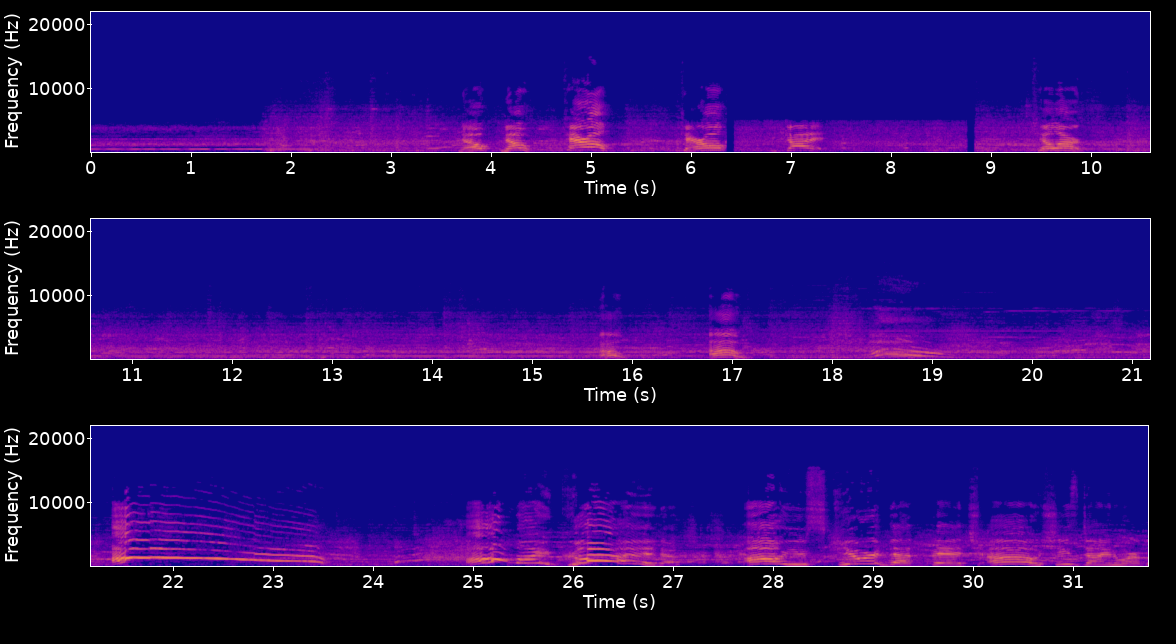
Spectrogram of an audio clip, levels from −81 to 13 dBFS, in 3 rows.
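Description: Input switched to a poorer device, 6.35 to 8.84 s: after an 80 ms gap, the sound loses everything above 5 kHz, drops in level and gains new background noise, likely from a change of input device.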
